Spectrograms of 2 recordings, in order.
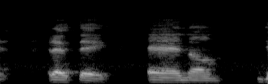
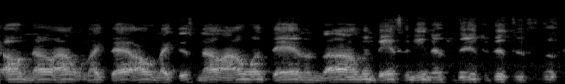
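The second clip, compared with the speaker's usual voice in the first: a touch of a fussy prude, lower and softer; prissy mock voice; 3 semitones lower, 6 dB quieter than usual. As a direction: lightly mimic her picky refusals. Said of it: "she was very like".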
